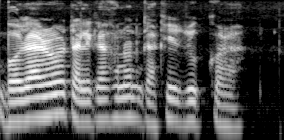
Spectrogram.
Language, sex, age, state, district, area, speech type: Assamese, male, 60+, Assam, Charaideo, urban, read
